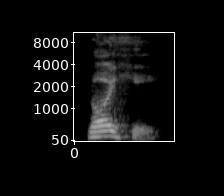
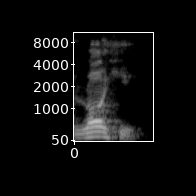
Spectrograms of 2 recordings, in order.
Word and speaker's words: Loihi: And the Intel was called Loihi. I don't know, some people pronounce it Loihi, but it's actually nothing to do with Hawaii. Okay. So it's a Loihi.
